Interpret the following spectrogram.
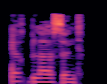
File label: "erblassend", German; adjectives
